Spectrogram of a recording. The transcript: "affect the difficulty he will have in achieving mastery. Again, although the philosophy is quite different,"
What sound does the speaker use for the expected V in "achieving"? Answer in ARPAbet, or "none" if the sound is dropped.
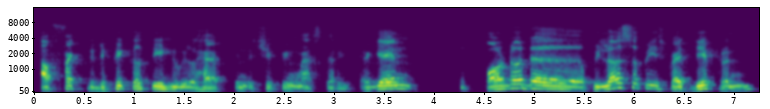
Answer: P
